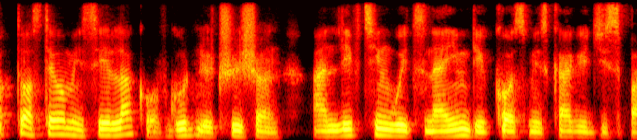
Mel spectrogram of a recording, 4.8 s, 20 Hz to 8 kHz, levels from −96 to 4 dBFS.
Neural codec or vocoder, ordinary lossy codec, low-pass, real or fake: codec, 24 kHz, 0.5 kbps, DualCodec; none; 7.2 kHz; fake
